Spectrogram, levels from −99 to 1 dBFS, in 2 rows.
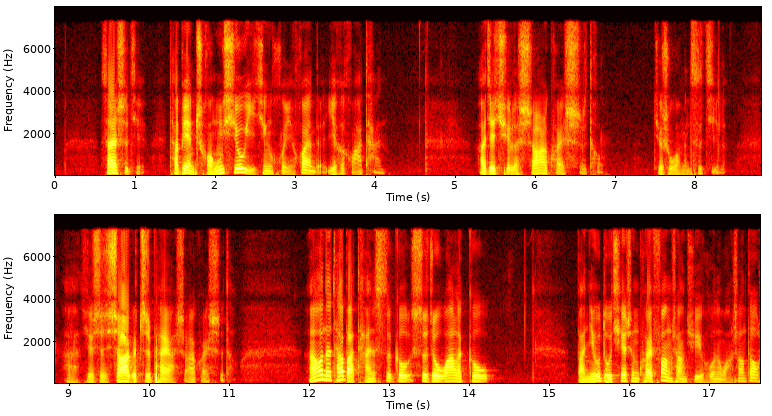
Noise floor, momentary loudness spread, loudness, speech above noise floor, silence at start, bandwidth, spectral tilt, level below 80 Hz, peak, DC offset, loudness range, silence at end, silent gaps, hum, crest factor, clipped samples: -61 dBFS; 18 LU; -19 LUFS; 42 dB; 0.6 s; 7.6 kHz; -5 dB/octave; -44 dBFS; 0 dBFS; under 0.1%; 7 LU; 0 s; none; none; 20 dB; under 0.1%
